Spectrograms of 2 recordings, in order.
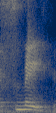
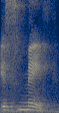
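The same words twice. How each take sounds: First: The word begins directly with an s sound. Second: The word begins with an e sound before s. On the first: The speaker calls it right. "just like s- like snake" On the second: The speaker calls it wrong. "not snake"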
